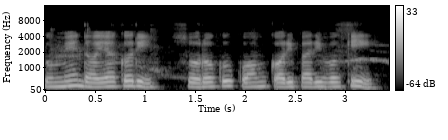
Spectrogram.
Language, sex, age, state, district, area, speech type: Odia, female, 45-60, Odisha, Puri, urban, read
